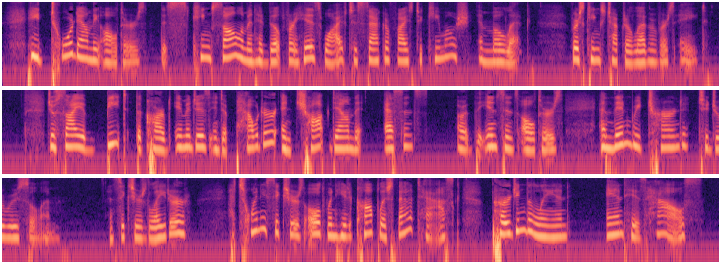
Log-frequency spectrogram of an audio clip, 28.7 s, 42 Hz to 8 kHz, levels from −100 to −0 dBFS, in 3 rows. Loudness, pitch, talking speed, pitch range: -22 LUFS, 210 Hz, 140 wpm, 185-235 Hz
